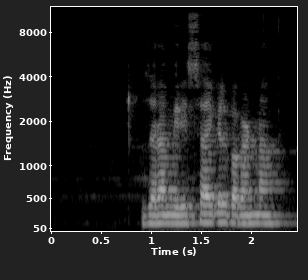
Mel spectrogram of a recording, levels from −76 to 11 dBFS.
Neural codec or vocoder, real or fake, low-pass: none; real; 10.8 kHz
